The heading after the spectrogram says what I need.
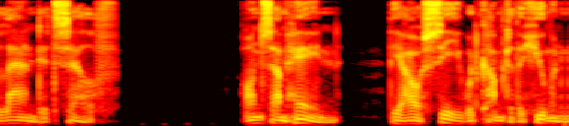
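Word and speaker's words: Aos Sí: The most dangerous spirits were the Aosi, pronounced Is-she.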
